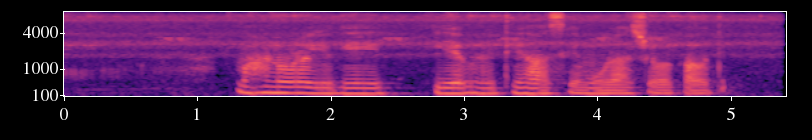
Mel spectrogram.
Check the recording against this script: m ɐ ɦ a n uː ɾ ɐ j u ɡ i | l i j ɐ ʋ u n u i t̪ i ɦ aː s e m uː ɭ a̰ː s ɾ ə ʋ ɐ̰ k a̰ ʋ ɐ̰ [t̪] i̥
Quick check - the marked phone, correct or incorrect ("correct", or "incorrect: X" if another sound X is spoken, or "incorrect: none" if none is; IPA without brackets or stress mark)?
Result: correct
